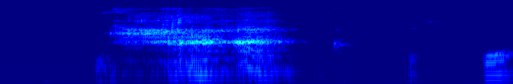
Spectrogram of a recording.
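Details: Child burping repeatedly at home during homeschooling; one loud, rough, gurgling burp of about a second, followed by brief quiet vocal sounds.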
